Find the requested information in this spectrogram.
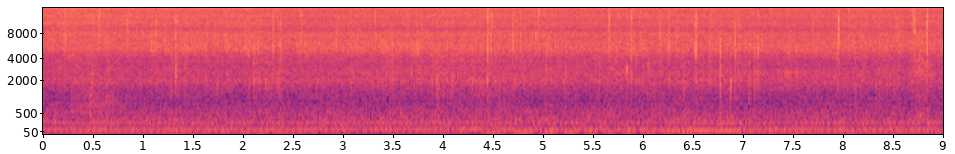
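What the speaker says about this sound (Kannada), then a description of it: "ಈಗ ಅಕ್ಕಿ ಫ್ರೈ ಆಗಿದೆ" Rice frying in a pan with grated coconut being added, a steady close sizzle and crackle that stays fairly even throughout, with no one speaking over it.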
